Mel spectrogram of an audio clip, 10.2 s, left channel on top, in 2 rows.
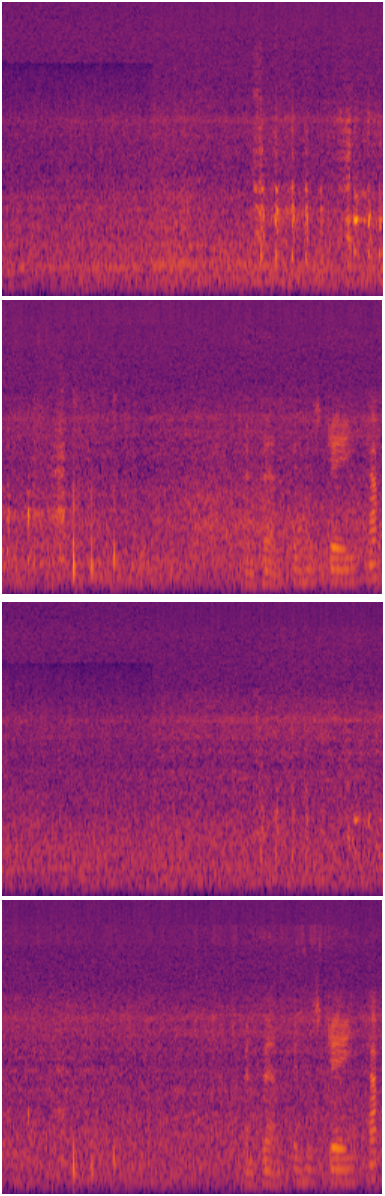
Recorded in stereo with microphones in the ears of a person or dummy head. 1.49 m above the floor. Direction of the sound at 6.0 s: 65° left (ahead or behind).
